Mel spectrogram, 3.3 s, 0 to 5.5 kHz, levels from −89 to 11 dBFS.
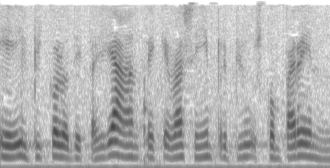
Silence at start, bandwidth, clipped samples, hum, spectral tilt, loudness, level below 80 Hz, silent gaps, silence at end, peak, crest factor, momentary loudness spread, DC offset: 0 s; 5.4 kHz; under 0.1%; none; -7.5 dB/octave; -29 LUFS; -68 dBFS; none; 0 s; -8 dBFS; 20 dB; 11 LU; 0.4%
